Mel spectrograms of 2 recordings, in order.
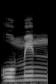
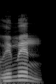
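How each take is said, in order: First: The word starts with an 'oh' sound. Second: The word starts with a 'wih' sound. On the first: It sounds like a word for evil forces. The speaker calls it wrong. "কথাটা ওমেন নয়" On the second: It refers to women. The speaker calls it right. "কথাটা উইমেন"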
